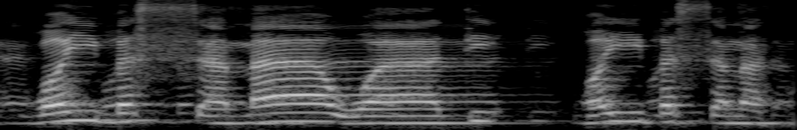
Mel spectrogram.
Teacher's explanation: غین کو پر پڑھیں گے, یہ حروف مستعلیہ میں سے ہے.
